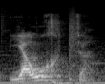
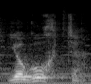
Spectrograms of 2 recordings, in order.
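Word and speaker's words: yaourt: Agora, laticínios, iogurte, tem iaurta, é muito mais usado iaurta, tem gente que pronuncia também iogurta, já ouvi em alguns casos, mas vamos partir do princípio, iaurta, você solta um T mudo lá no final. O Y é I mesmo. Iaurta.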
